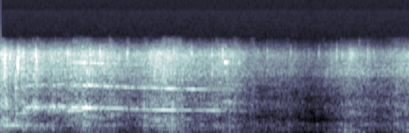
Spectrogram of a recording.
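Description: Faint sizzle with fine crackles from chicken, onion and sliced carrots frying in a wok, dying down almost to nothing about two and a half seconds in.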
